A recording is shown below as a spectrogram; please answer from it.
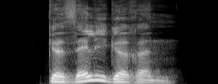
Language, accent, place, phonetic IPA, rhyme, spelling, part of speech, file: German, Germany, Berlin, [ɡəˈzɛlɪɡəʁən], -ɛlɪɡəʁən, geselligeren, adjective, De-geselligeren.ogg
- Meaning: inflection of gesellig: 1. strong genitive masculine/neuter singular comparative degree 2. weak/mixed genitive/dative all-gender singular comparative degree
